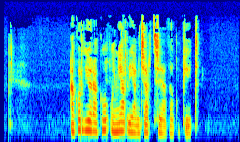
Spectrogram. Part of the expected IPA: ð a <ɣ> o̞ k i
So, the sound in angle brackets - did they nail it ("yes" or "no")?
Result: yes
